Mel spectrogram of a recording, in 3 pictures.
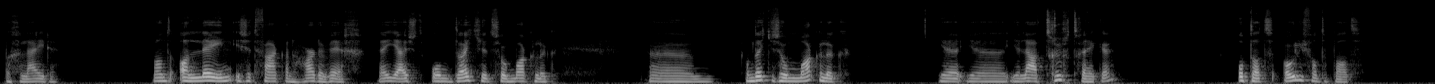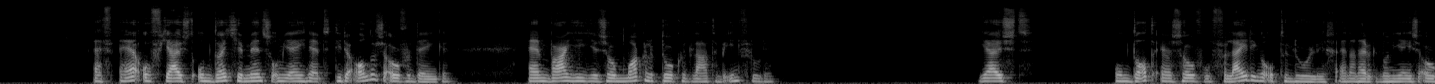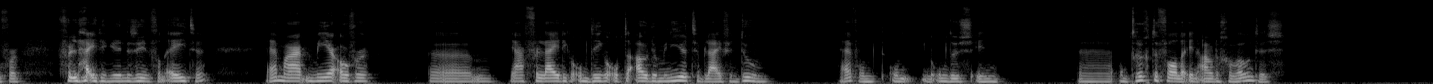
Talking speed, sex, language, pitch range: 145 wpm, female, Dutch, 120-150 Hz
